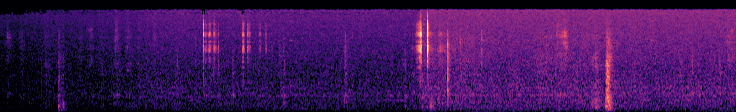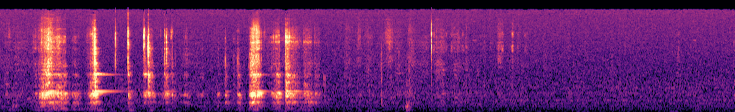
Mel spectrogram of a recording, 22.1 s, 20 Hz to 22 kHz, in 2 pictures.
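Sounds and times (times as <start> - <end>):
small hard parts clicking: 11.6 - 15.9.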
